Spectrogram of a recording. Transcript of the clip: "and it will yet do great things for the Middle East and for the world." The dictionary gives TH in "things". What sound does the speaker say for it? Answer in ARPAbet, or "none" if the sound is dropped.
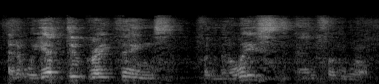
TH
